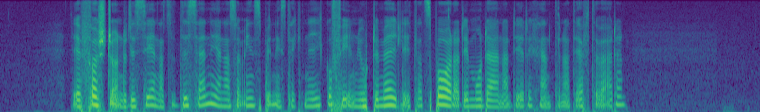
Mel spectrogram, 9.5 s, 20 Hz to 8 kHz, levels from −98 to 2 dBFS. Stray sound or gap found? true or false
false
